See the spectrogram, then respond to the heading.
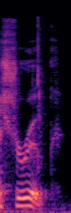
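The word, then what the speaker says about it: shuruk: called drum roll please it's a shruke and it's an ooh sound um and it's a piggyback letter so this is and that's a shruke all right that's the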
